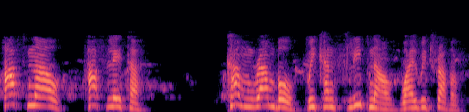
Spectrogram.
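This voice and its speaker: A Vietnamese woman guide in a children's story tape, high in pitch and businesslike. Her English is clipped and broken, and the old cassette dulls the sound. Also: animated, normal speed, a little hiss or hum. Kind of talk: children's audio story acting. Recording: dull vintage cassette.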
